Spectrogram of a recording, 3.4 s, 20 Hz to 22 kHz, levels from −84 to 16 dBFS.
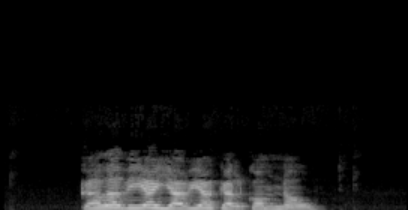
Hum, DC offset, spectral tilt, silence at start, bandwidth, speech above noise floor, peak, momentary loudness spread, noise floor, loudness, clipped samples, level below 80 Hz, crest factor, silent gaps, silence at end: none; under 0.1%; -5.5 dB/octave; 0.7 s; 6.6 kHz; 53 dB; -2 dBFS; 12 LU; -69 dBFS; -16 LUFS; under 0.1%; -70 dBFS; 16 dB; none; 0.75 s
